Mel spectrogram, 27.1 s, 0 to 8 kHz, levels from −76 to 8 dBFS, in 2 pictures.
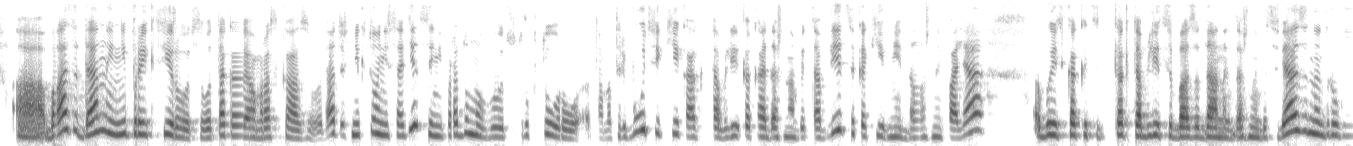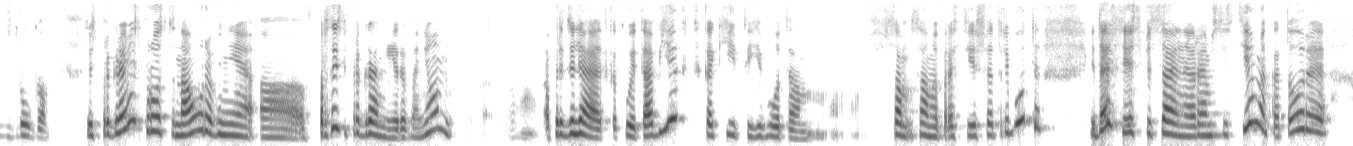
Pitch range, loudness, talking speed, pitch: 200-265 Hz, -28 LUFS, 160 wpm, 230 Hz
